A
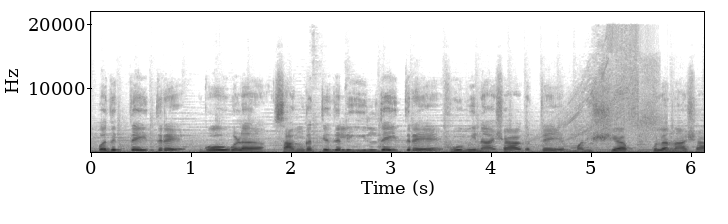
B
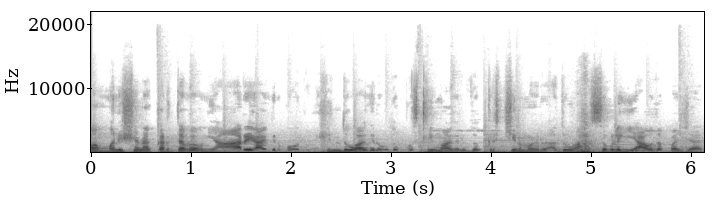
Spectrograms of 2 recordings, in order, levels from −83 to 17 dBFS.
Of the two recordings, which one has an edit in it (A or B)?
A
